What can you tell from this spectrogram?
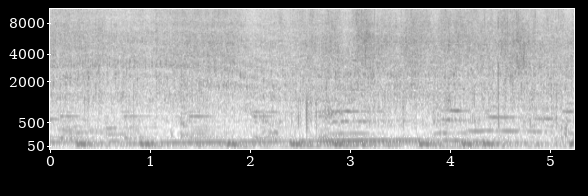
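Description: Whole fish frying in hot oil in a pan over a wood fire, a steady sizzle.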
